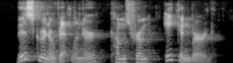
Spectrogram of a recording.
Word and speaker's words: Aichenberg: grinner wetlander comes from aikenberg it's probably pronounced in a very richly germanic way eichenberg but i'm not going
